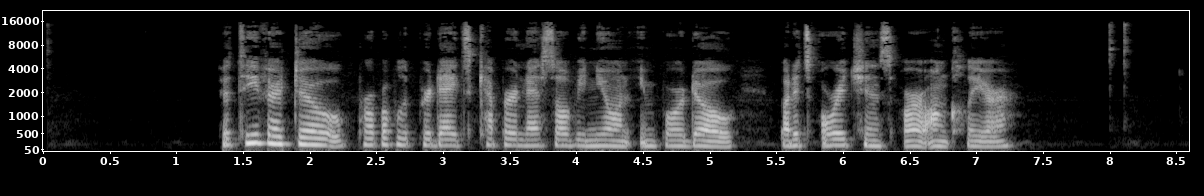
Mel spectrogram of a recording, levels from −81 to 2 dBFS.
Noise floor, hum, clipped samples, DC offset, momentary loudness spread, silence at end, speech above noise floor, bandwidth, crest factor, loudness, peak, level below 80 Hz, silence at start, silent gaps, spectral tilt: -74 dBFS; none; under 0.1%; under 0.1%; 10 LU; 0.45 s; 55 dB; 16 kHz; 18 dB; -20 LUFS; -2 dBFS; -58 dBFS; 1.35 s; none; -4.5 dB/octave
